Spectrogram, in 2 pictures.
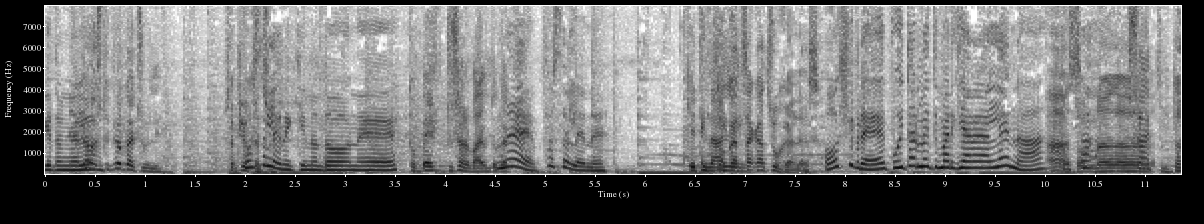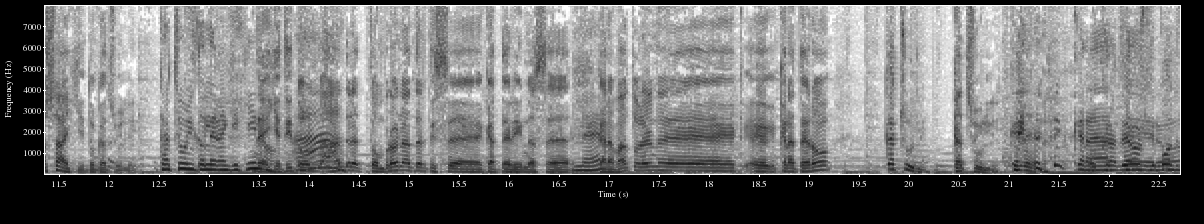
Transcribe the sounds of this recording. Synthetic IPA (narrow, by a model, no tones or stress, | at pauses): ʝɐt̪omɲɐloost̪opçokɐt͡suli | spçoost̪olenecinot̪onet̪obeɾt̪̚t̪useɾvajvt̪onnepost̪ole̞ne̞ | cet̪nt̪okɐt͡sɐkɐt͡suɣɐ̰lḛso̞çivɾet̪puit̪ɐnme̞t̪imɐɾʝɐɾɐle̞nɐɐosnsit̪osɐcit̪oɡɐt͡sṵʎḭ | kɐt͡sulit̪o̞leɣɐncecineʝɐt̪it̪onɐnd̪ɾɐt̪o̞mbɾoinɐnd̪ɾɐt̪iskɐt̪e̞ɾinɐsneɐɾɐvɐvut̪oleɣɐne | kɾɐt̪e̞ɾo̞ | kɐt͡suʎikɐt͡sulḭnekɾɐkɾɐt̪eɾozliɾpo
